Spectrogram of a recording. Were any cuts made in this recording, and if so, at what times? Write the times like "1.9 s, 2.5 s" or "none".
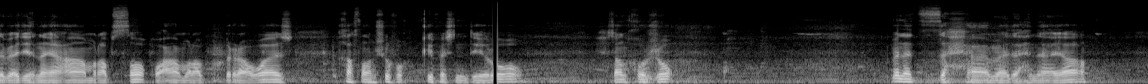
none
